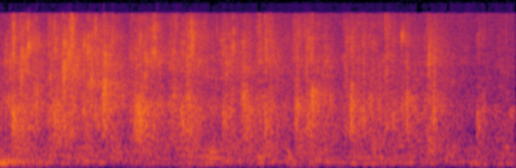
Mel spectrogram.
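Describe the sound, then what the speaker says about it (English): An audience at a formal government presentation event applauds to welcome a speaker to the stage, a sustained moderate patter of many hands clapping at some distance. "Can we have a round of applause?"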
